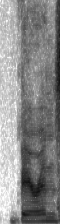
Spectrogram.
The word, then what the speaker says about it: Berenstain: It's actually spelled S-T-A-I-N, Berenstain. – I feel like I've seen the internet go wild when people realize that it's not Berenstain Bears, but everybody called, but yeah, that it is spelled with the S-T-A-I-N.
